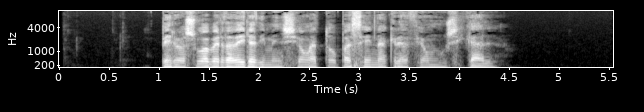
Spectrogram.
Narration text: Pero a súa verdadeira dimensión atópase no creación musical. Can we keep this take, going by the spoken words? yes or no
no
